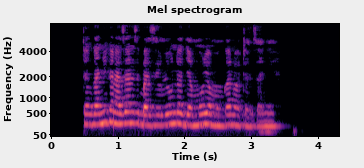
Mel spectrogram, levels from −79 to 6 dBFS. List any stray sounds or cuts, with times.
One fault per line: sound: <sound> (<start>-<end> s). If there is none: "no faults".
no faults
